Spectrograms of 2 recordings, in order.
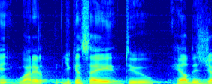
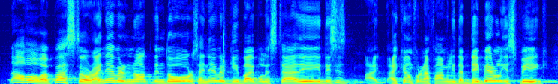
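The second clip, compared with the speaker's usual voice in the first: higher, slowed pleading excuse voice; a churchgoer pleading excuses to the pastor, lightly whiny; mock excuses; 6 semitones higher than usual. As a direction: whine your way out of the task.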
